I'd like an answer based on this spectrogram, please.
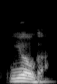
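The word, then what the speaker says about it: Yoga: এরপর উপসিলন দিয়ে যেটা, উপসিলন ও গে আ, একত্রে ইয়োগা। ইয়োগা বা যোগব্যায়াম যেটা। দেখেন, আমি বলছিলাম যে অক্ষের উচ্চারণ আর শব্দের উচ্চারণ সবসময় এক নাও হতে পারে।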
